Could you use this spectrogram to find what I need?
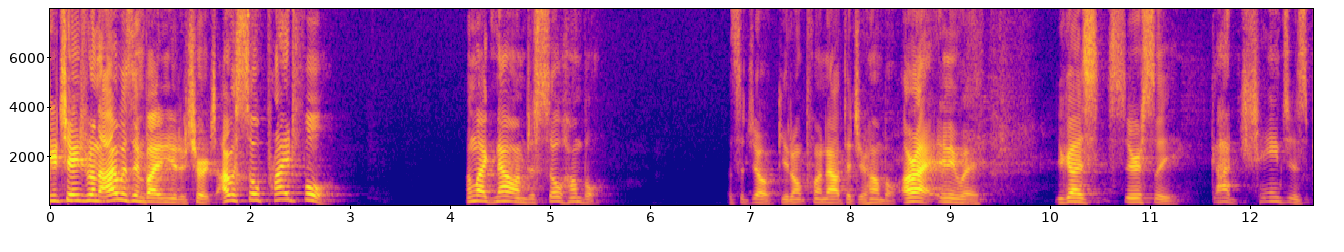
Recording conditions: large echoing room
